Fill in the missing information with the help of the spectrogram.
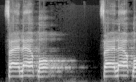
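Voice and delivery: "ফা লা ক" with the ক pushed upward; upward qalqala. Shown as a demonstration. Teacher leading practice of "ফা লা ক", upward qalqala. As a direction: end "ফা লা ক" on a rounded bounce. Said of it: "কফ উপরের দিকে ধাবিত করে".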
